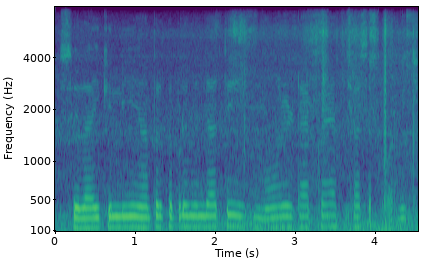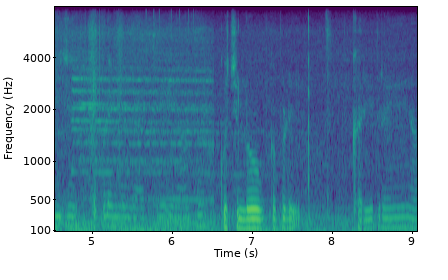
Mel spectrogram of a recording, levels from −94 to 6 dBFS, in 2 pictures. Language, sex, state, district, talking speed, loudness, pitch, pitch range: Hindi, male, Uttar Pradesh, Jalaun, 210 wpm, -29 LUFS, 130 Hz, 125-140 Hz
